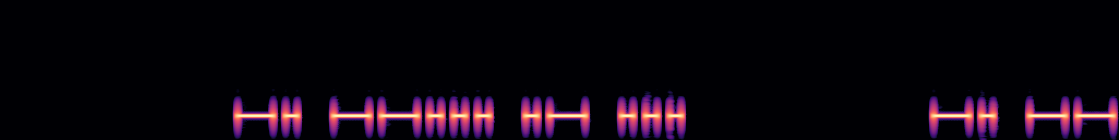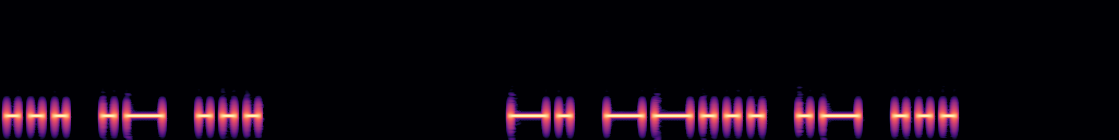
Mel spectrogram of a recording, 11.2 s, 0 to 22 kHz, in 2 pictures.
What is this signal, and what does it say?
Morse code, heard as a keyed tone, about 20 wpm, 700 Hz. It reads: N7AS N7AS N7AS
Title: USA Call Signs - 4 Characters - Repeated 3x - 20wpm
